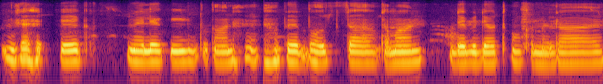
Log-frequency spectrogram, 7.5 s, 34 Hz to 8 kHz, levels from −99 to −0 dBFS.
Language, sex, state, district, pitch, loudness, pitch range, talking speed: Hindi, male, Bihar, East Champaran, 145 Hz, -15 LUFS, 135-150 Hz, 135 wpm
